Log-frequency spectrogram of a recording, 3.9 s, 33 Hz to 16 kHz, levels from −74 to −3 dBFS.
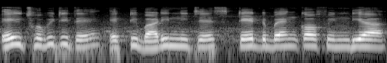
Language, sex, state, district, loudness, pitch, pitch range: Bengali, male, West Bengal, Dakshin Dinajpur, -16 LUFS, 170 Hz, 165-185 Hz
